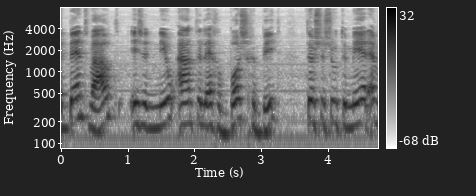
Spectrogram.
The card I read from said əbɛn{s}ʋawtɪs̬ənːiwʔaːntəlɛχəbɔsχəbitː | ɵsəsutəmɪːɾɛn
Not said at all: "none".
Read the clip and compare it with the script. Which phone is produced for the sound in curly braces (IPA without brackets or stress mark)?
t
